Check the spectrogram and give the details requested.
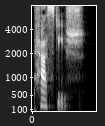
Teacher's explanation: Word 137 pastiche Common mispronunciation pastish Correct pronunciation pastiche Two syllables with the stress on the second.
